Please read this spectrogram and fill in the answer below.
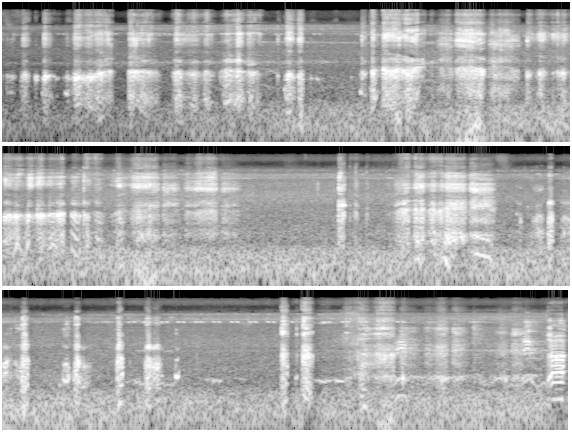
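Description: Undergrowth rustling and crackling close by, mixed with uneven grunting, growling noises.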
